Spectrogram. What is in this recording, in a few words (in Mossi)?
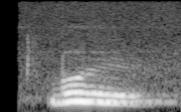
"bul", moore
